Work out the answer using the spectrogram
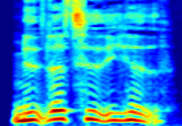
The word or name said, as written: midlertidighed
